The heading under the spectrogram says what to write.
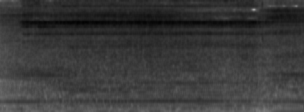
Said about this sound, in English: So, there's been a lot of jackhammering going on over here, and it's loud as fuck. I actually, I recorded, a little clip, on my trusty iPhone, just so you can, I'll get a feel for what I'm dealing with. So here, I'll play you some jackhammer.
